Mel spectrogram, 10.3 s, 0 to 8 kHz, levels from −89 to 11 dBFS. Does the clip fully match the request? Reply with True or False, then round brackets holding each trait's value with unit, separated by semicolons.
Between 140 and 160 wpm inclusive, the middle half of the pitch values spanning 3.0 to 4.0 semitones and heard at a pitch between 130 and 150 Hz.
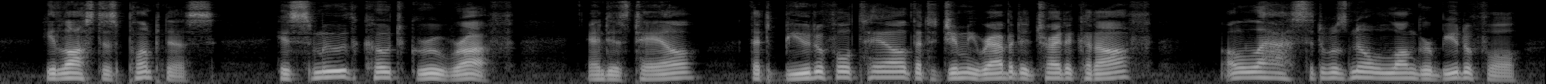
False (170 wpm; 3.5 semitones; 140 Hz)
